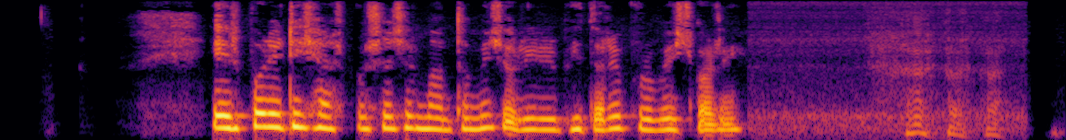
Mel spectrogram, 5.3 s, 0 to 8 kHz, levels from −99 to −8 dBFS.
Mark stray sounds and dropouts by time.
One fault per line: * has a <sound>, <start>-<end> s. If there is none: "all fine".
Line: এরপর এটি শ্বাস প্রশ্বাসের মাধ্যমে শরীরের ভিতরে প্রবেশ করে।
* has a laugh, 4.3-5.1 s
